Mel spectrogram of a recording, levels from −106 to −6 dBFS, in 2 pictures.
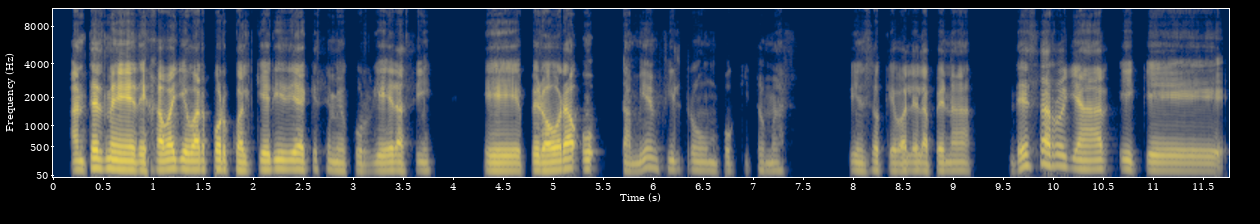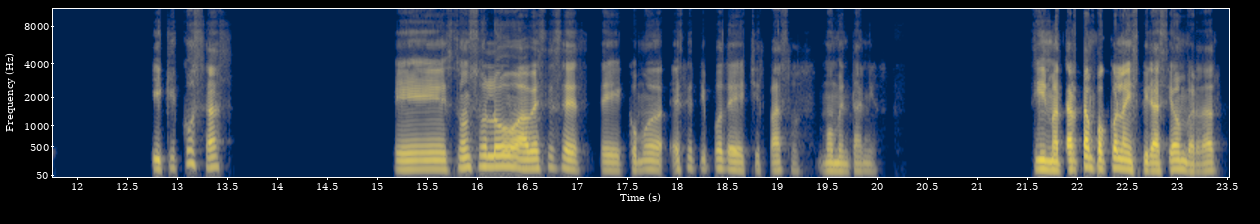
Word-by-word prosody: antes 135 Hz, +3 st, +4 dB
me 125 Hz, -3 st, +9 dB
dejaba 120 Hz, +3 st, +5 dB
llevar 125 Hz, -2 st, +4 dB
por 135 Hz, -2 st, +2 dB
cualquier 120 Hz, +2 st, 0 dB
idea 130 Hz, -1 st, +2 dB
que 130 Hz, +2 st, -18 dB
se 125 Hz, -1 st, -17 dB
me 110 Hz, -1 st, -6 dB
ocurriera 110 Hz, +2 st, -4 dB
así, 115 Hz, 0 st, -10 dB, 0.5 s
eh, 110 Hz, -1 st, 0 dB
pero 115 Hz, -1 st, +2 dB
ahora 125 Hz, +5 st, +6 dB
o 135 Hz, 0 st, -5 dB, 0.2 s
también 115 Hz, +8 st, -9 dB
filtro 125 Hz, -1 st, -15 dB
un 115 Hz, -2 st, -11 dB
poquito 110 Hz, +1 st, -21 dB
más, 110 Hz, +2 st, -16 dB, 0.6 s
pienso 115 Hz, -1 st, -10 dB
qué 110 Hz, -, -11 dB
vale 115 Hz, +1 st, -5 dB
la 110 Hz, -, -3 dB
pena 115 Hz, 0 st, -7 dB, 0.4 s
desarrollar 145 Hz, -9 st, -2 dB
y 130 Hz, -3 st, -7 dB
que 110 Hz, -2 st, -7 dB, 1.0 s
y 135 Hz, -, -2 dB
que 150 Hz, -, -18 dB
cosas 165 Hz, -7 st, -5 dB, 1.7 s
eh, 130 Hz, +1 st, -1 dB
son 150 Hz, +1 st, -2 dB
solo 165 Hz, +1 st, +2 dB
a 135 Hz, -, +5 dB
veces, 140 Hz, +3 st, -3 dB
este, 115 Hz, -4 st, -4 dB
como 120 Hz, 0 st, -6 dB
ese 145 Hz, -, -12 dB
tipo 140 Hz, +1 st, -9 dB
de 115 Hz, -3 st, -4 dB
chispazos 110 Hz, -2 st, -11 dB
momentáneos. 105 Hz, -1 st, -8 dB, 1.6 s
Sin 130 Hz, -1 st, +4 dB
matar 125 Hz, +2 st, +4 dB
tampoco 145 Hz, -2 st, +3 dB
la 135 Hz, -, +5 dB
inspiración, 120 Hz, +1 st, +1 dB
¿verdad? 110 Hz, +2 st, -4 dB
120 Hz, 130 wpm, -23 LUFS, 110-135 Hz, 1.7 s, me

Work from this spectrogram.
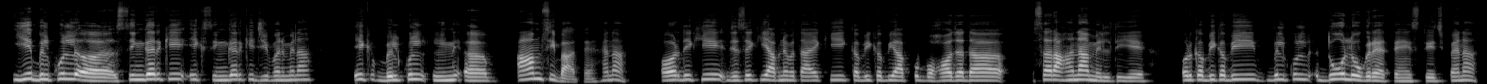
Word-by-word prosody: ये 225 Hz, +4 st, +3 dB
बिल्कुल 235 Hz, +3 st, +1 dB
अ, 165 Hz, -6 st, +6 dB
सिंगर 220 Hz, +9 st, +4 dB
की 245 Hz, +1 st, -3 dB, 0.2 s
एक 220 Hz, -, -7 dB
सिंगर 205 Hz, +2 st, -1 dB
के 230 Hz, +1 st, -7 dB
जीवन 195 Hz, 0 st, -4 dB
में 205 Hz, -, -2 dB
ना 220 Hz, +1 st, -3 dB, 0.4 s
एक 225 Hz, 0 st, -1 dB, 0.2 s
बिल्कुल 210 Hz, +3 st, +2 dB
इन 190 Hz, +1 st, +2 dB
अ, 175 Hz, -4 st, +1 dB, 0.3 s
आम 250 Hz, +5 st, +5 dB
सी 230 Hz, -1 st, -4 dB
बात 120 Hz, -, -3 dB
है, 130 Hz, -, -11 dB
है 195 Hz, -, -6 dB
ना? 210 Hz, -2 st, -5 dB, 0.3 s
और 200 Hz, +3 st, +4 dB
देखिए, 220 Hz, +2 st, -2 dB
जैसे 190 Hz, +3 st, -2 dB
कि 215 Hz, +2 st, -2 dB
आपने 200 Hz, 0 st, +1 dB
बताया 185 Hz, -1 st, -2 dB
कि 205 Hz, +2 st, -8 dB
कभी-कभी 195 Hz, 0 st, -3 dB
आपको 185 Hz, +2 st, -5 dB
बहुत 175 Hz, +1 st, -1 dB
ज़्यादा 185 Hz, 0 st, +2 dB, 0.6 s
सराहना 210 Hz, +2 st, +4 dB
मिलती 170 Hz, -4 st, -3 dB
है 160 Hz, -1 st, -3 dB, 0.4 s
और 200 Hz, +1 st, +2 dB
कभी-कभी 215 Hz, +2 st, 0 dB
बिल्कुल 225 Hz, +2 st, -3 dB
2 230 Hz, +7 st, +2 dB
लोग 210 Hz, -5 st, +4 dB
रहते 165 Hz, -3 st, 0 dB
हैं 155 Hz, 0 st, -4 dB
स्टेज 155 Hz, 0 st, -7 dB
पे, 170 Hz, +4 st, -6 dB
है 185 Hz, -, -2 dB
ना? 200 Hz, -1 st, -2 dB
200 Hz, 185 wpm, -22 LUFS, 185-220 Hz, 0.6 s, अ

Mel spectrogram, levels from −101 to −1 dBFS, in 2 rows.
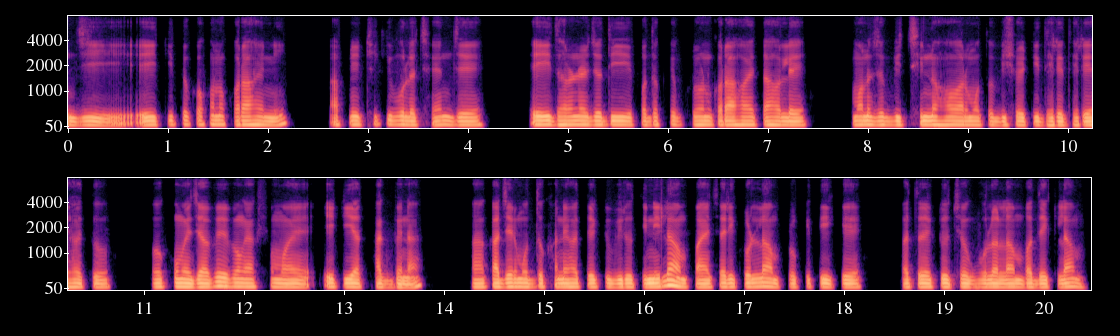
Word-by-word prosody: জি, 100 Hz, -, +1 dB, 0.6 s
এই 105 Hz, -, +4 dB
টিপে 110 Hz, +1 st, -5 dB
কখনো 110 Hz, +1 st, -1 dB
করা 105 Hz, 0 st, +1 dB
হয়নি। 100 Hz, -2 st, +1 dB, 0.6 s
আপনি 105 Hz, +1 st, -4 dB
ঠিকই 110 Hz, +2 st, -6 dB
বলেছেন 100 Hz, -1 st, -1 dB, 0.2 s
যে 100 Hz, 0 st, +3 dB, 0.7 s
এই 105 Hz, 0 st, +6 dB
ধরনের 105 Hz, 0 st, +3 dB
যদি 105 Hz, 0 st, +1 dB, 0.2 s
পদক্ষেপ 100 Hz, +1 st, -4 dB
গ্রহণ 105 Hz, 0 st, +1 dB
করা 100 Hz, 0 st, +1 dB
হয় 105 Hz, 0 st, +1 dB
তাহলে 100 Hz, -1 st, +2 dB, 0.6 s
মনোযোগ 105 Hz, -1 st, +2 dB
বিচ্ছিন্ন 100 Hz, +1 st, +1 dB
হওয়ার 100 Hz, -1 st, +1 dB
মতো 100 Hz, 0 st, -4 dB
বিষয়টি 95 Hz, +1 st, -2 dB
ধীরে, 95 Hz, 0 st, +1 dB
ধীরে 95 Hz, 0 st, 0 dB
হয়তো 95 Hz, -1 st, -1 dB, 0.6 s
ও -, -, -1 dB
কমে 100 Hz, 0 st, +4 dB
যাবে 95 Hz, +4 st, +3 dB
এবং 105 Hz, 0 st, +1 dB
একসময় 95 Hz, -1 st, 0 dB, 0.3 s
এটি 100 Hz, 0 st, -1 dB
আর 90 Hz, -, -4 dB
থাকবে 90 Hz, -1 st, -1 dB
না। 85 Hz, -, 0 dB, 0.6 s
আহ 95 Hz, 0 st, +2 dB
কাজের 100 Hz, +1 st, +3 dB
মধ্যখানে 95 Hz, 0 st, 0 dB
হয়তো 95 Hz, 0 st, -2 dB
একটু 95 Hz, +1 st, -9 dB
বিরতি 95 Hz, 0 st, +1 dB
নিলাম, 125 Hz, +5 st, +5 dB
পায়চারি 95 Hz, +1 st, +1 dB
করলাম, 105 Hz, +1 st, +2 dB
প্রকৃতিকে 95 Hz, 0 st, -2 dB, 0.5 s
হয়তো 95 Hz, +1 st, -3 dB
একটু 95 Hz, +1 st, -3 dB
চোখ 100 Hz, -2 st, +2 dB
বুলালাম 95 Hz, 0 st, +2 dB
বা 95 Hz, -, +2 dB
দেখলাম 95 Hz, +3 st, 0 dB
100 Hz, 150 wpm, -20 LUFS, 95-105 Hz, 0.7 s, এই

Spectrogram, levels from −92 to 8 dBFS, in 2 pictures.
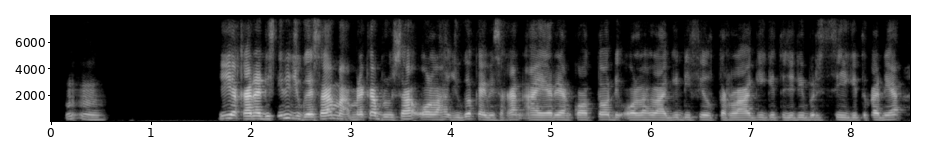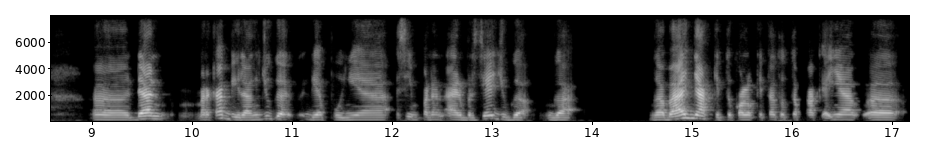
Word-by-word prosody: Mhm. 165 Hz, -3 st, -10 dB, 1.1 s
Iya 245 Hz, +1 st, +2 dB
karena 215 Hz, 0 st, +9 dB
di 210 Hz, -, -4 dB
sini 240 Hz, +5 st, -4 dB
juga 275 Hz, +2 st, +2 dB
sama 240 Hz, -1 st, +5 dB
mereka 185 Hz, +7 st, +4 dB
berusaha 180 Hz, +3 st, -1 dB
olah 180 Hz, 0 st, -1 dB
juga 175 Hz, +4 st, -4 dB
kayak 165 Hz, -, -2 dB
misalkan 175 Hz, +2 st, -3 dB
air 165 Hz, -1 st, +1 dB
yang 165 Hz, -1 st, 0 dB
kotor 165 Hz, +2 st, -3 dB
diolah 165 Hz, -1 st, -3 dB
lagi 160 Hz, 0 st, -3 dB
di-filter 160 Hz, -1 st, -7 dB
lagi 160 Hz, +1 st, -2 dB
gitu 170 Hz, 0 st, -12 dB
jadi 160 Hz, +1 st, -9 dB
bersih 165 Hz, 0 st, -8 dB
gitu 155 Hz, 0 st, -11 dB
kan 165 Hz, -1 st, -1 dB
ya, 165 Hz, +2 st, -3 dB, 0.5 s
eee, 165 Hz, -1 st, -3 dB
dan, 215 Hz, 0 st, +8 dB, 0.4 s
mereka 265 Hz, +2 st, +2 dB
bilang 170 Hz, -2 st, -2 dB
juga 225 Hz, -, 0 dB, 0.2 s
dia 170 Hz, -, -1 dB
punya 165 Hz, 0 st, -7 dB
simpanan 175 Hz, -2 st, -8 dB
air 170 Hz, -1 st, +1 dB
bersihnya 465 Hz, -, -2 dB
juga -, -, -2 dB, 0.2 s
nggak, -, -, -4 dB, 0.8 s
nggak 170 Hz, 0 st, +1 dB
banyak 260 Hz, -5 st, +9 dB
gitu -, -, -8 dB
kalau 170 Hz, 0 st, +2 dB
kita 180 Hz, -, -7 dB
tetap 185 Hz, -3 st, -8 dB
pakainya, 175 Hz, +1 st, -2 dB
eee, 165 Hz, -1 st, +1 dB
170 Hz, 160 wpm, -23 LUFS, 165-195 Hz, 1.1 s, karena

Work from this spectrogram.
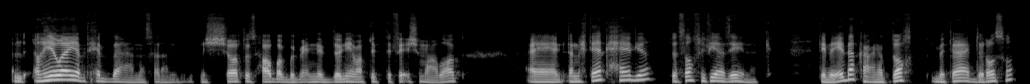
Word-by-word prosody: ال -, -, -1 dB
هواية 205 Hz, +4 st, +8 dB
بتحبها 130 Hz, -, -4 dB
مثلًا، 105 Hz, +1 st, -12 dB, 0.2 s
مش 115 Hz, -4 st, -7 dB
شرط 135 Hz, +1 st, 0 dB
صحابك، 125 Hz, +1 st, 0 dB
بما 110 Hz, 0 st, -4 dB
إن 120 Hz, +2 st, -5 dB
الدنيا 120 Hz, +2 st, -1 dB
ما 115 Hz, -, 0 dB
بتتفقش 110 Hz, +1 st, -6 dB
مع 105 Hz, -4 st, -6 dB
بعض، 140 Hz, +7 st, -4 dB, 0.6 s
آآ 115 Hz, 0 st, +1 dB
أنت 125 Hz, -, -4 dB
محتاج 180 Hz, +11 st, +1 dB
حاجة 210 Hz, +5 st, 0 dB
تصفّي 180 Hz, +4 st, -2 dB
فيها 155 Hz, -2 st, +2 dB
ذهنك، 130 Hz, -7 st, -3 dB, 0.4 s
تبعدك 160 Hz, -, +2 dB
عن 115 Hz, -1 st, -2 dB
الضغط 165 Hz, -, 0 dB
بتاع 135 Hz, +5 st, +1 dB
الدراسة، 155 Hz, -, -2 dB
130 Hz, 150 wpm, -24 LUFS, 110-160 Hz, 0.6 s, هواية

